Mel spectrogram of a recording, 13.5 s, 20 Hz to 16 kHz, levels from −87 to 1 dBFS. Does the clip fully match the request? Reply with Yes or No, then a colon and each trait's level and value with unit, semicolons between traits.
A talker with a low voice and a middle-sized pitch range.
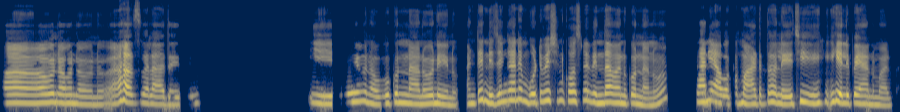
No: high, 240 Hz; average, 3.4 semitones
